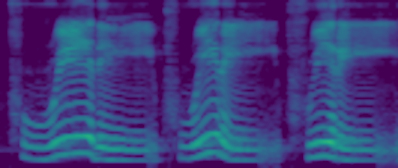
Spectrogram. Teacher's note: 했으니까 여기선 단모음 아이 역할을 하고 있습니다. 그래서 모음 소리와 모음 소리 사이에서 리을로 소리 바뀌었어요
